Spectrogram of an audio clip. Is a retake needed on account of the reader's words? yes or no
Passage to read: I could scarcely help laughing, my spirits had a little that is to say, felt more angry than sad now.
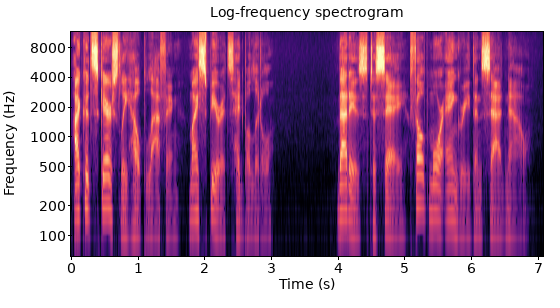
no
